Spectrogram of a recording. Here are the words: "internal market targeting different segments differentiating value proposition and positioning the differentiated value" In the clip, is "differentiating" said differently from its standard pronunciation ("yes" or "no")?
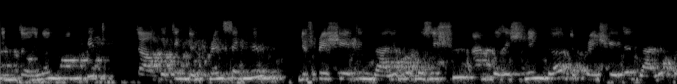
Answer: yes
